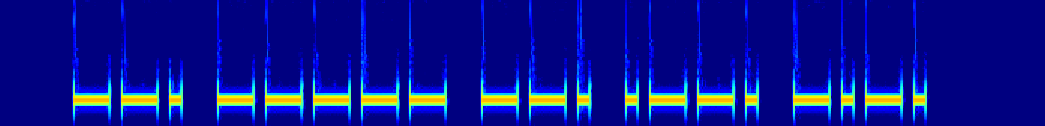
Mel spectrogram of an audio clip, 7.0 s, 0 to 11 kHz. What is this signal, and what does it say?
Morse code, heard as a keyed tone, about 15 wpm, 700 Hz. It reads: G0GPC
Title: DXCC-100 Call Signs - 5 Characters - Repeated 3x - 15wpm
